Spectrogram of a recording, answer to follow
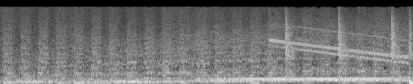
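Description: Electronic background music building up, with a steady low held note in the second half and a falling synth sweep near the end.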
